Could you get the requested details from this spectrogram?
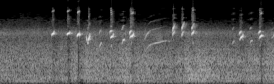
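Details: European goldfinch, parva subspecies, giving scattered bright chirps and short twittering notes in small clusters, with gaps between them, over a noticeable broad hiss of background noise.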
